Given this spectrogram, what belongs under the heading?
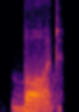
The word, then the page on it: baud: Indian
